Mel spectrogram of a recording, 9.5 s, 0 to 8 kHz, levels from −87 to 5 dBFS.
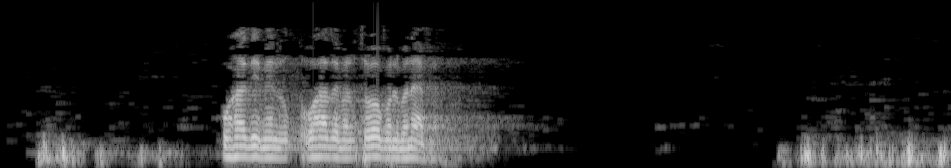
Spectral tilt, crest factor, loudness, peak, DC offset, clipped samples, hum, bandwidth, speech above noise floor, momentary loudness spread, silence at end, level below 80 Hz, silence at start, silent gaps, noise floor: -11.5 dB/octave; 20 dB; -17 LUFS; 0 dBFS; under 0.1%; under 0.1%; none; 5.2 kHz; 58 dB; 24 LU; 0 s; -40 dBFS; 0.35 s; 5.80-5.96 s, 6.02-6.45 s, 7.36-7.47 s, 7.63-7.72 s; -72 dBFS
